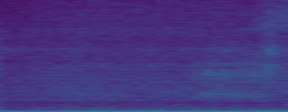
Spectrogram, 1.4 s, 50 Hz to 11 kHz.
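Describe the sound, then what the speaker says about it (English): A BMW E60 M5's exhaust emits a steady, loud, deep rumble that holds constant throughout, with no voices over it. "this car here, honestly, aside from some of those high-end supercars, has an exhaust sound second to nothing"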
